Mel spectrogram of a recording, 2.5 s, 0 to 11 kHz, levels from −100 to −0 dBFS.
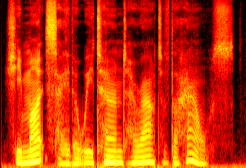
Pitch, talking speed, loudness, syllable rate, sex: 110 Hz, 270 wpm, -21 LUFS, 5.7 syllables/s, male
